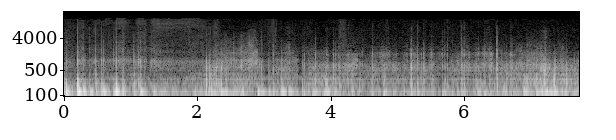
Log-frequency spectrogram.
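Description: A hardcover book wrapped in a paper map rests on a microphone while long nails tap its cover and top edge. Rapid, irregular taps come through as deep, dull thumps with a short ring and almost no high end, loudest in the opening second before settling into a steady, softer patter.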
